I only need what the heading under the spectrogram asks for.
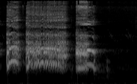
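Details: Decoy rooster crowing, selected for use when hunting in the forest: a loud, hoarse crow in three bursts, a short opening note then a long strained middle syllable and a clipped final note, over a quiet background.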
